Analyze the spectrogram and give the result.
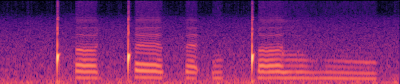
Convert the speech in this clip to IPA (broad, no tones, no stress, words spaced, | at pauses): ǃʰɜ ǃɛ θɛʔuǃɜ luβu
